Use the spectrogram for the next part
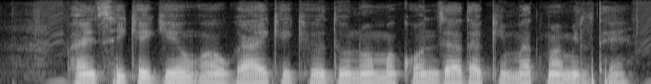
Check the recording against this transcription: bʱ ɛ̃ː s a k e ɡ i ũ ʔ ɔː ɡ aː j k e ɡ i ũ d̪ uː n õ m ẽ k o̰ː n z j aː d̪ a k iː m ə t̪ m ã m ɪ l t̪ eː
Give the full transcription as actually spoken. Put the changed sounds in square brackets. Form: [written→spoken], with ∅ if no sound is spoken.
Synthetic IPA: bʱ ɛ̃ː s [a→i] k e ɡ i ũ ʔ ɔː ɡ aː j k e ɡ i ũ d̪ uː n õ m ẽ k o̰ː n z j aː d̪ a k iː m ə t̪ m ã m ɪ l t̪ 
